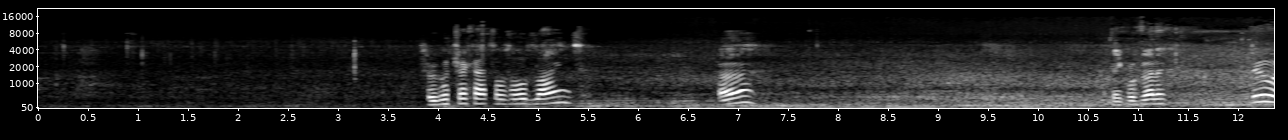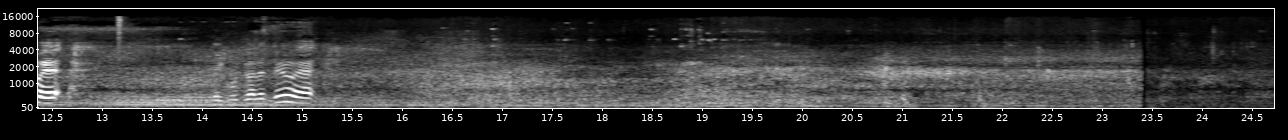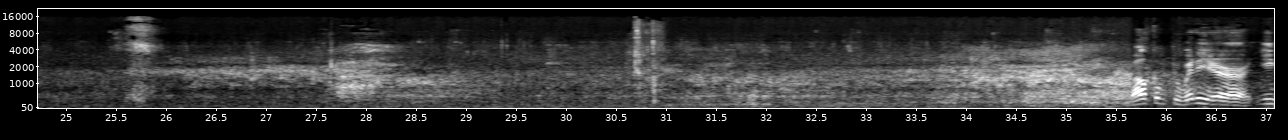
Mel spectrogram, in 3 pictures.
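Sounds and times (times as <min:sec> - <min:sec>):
street traffic noise: 0:00.0 - 0:37.0.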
